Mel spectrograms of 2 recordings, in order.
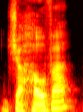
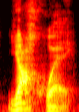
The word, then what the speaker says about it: Yahweh: it was YH wh Scholars used to think that it would be pronounced Jehovah so if you ever heard the name Jehova for God that's why but we now know that Jehovah was not how it was pronounced the closest we can make of the actual name in light of the missing vowels is that it was actually pronounced Yahweh God said my name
